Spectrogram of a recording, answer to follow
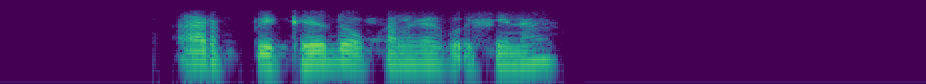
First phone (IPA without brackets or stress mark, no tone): a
